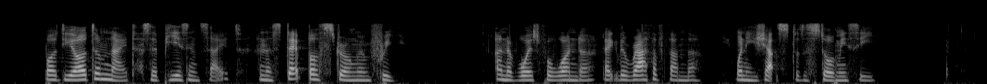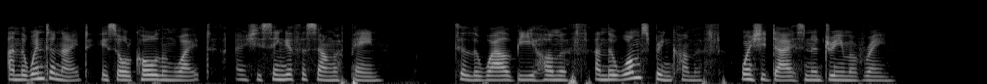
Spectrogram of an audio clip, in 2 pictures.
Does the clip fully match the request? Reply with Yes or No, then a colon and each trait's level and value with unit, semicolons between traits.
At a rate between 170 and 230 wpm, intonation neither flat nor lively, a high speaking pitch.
No: fast, 205 wpm; narrow, 2.2 semitones; high, 205 Hz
